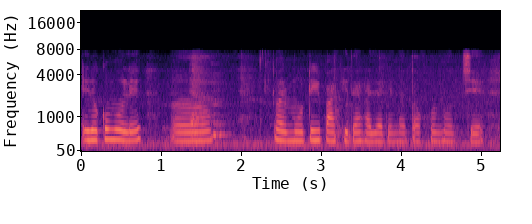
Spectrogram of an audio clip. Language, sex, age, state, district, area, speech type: Bengali, female, 18-30, West Bengal, Uttar Dinajpur, urban, spontaneous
